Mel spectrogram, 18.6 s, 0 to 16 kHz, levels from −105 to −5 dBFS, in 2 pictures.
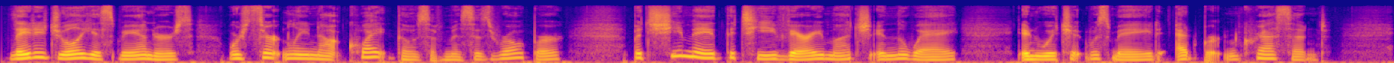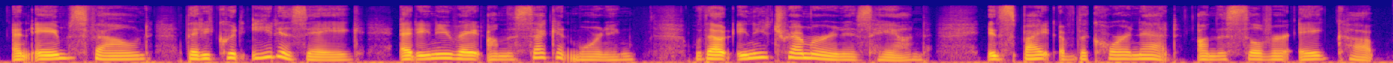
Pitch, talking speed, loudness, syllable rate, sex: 170 Hz, 195 wpm, -21 LUFS, 5.5 syllables/s, female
